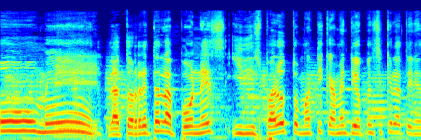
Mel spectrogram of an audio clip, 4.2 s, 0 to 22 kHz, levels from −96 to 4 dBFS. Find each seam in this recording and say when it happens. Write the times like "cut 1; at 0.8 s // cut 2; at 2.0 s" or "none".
cut 1; at 1.0 s // cut 2; at 2.3 s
